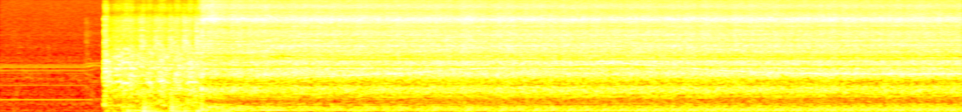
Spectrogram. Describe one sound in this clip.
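A truck engine starts with a loud roar and rumbles steadily through its exhaust.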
